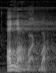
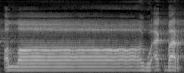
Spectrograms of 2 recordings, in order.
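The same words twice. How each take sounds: First: The phrase is said short and quick. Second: The phrase is drawn out long.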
